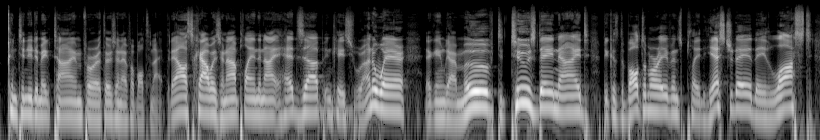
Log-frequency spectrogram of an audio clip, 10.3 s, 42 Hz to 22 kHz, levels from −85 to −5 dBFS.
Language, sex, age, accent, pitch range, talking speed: English, male, 30-49, American, 115-150 Hz, 220 wpm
